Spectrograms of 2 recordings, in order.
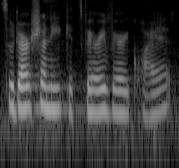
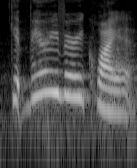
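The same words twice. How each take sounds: First: Quiet. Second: Said in the usual way. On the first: Acted. Narration hushes to match the words.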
